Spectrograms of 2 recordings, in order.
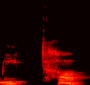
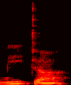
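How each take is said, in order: First: The t has a puff of air after it. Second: The t has no puff of air after it. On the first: The speaker calls it right. "I'm saying meetha. So do you hear me kind of inserting an H sound" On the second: The speaker calls it wrong. "I'm not saying meeta"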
